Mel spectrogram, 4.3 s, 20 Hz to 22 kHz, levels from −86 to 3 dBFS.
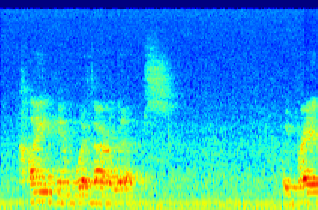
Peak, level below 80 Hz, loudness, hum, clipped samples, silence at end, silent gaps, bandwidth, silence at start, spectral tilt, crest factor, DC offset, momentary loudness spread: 0 dBFS; -38 dBFS; -17 LUFS; none; under 0.1%; 0 s; none; 19 kHz; 0 s; -6 dB/octave; 18 dB; under 0.1%; 19 LU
